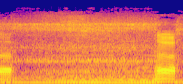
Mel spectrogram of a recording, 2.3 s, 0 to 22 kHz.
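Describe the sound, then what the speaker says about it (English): A 1988 Suzuki Samurai's engine idles with a steady, low, even drone throughout, and brief voices are heard at the start and end. "She's idling fine."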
